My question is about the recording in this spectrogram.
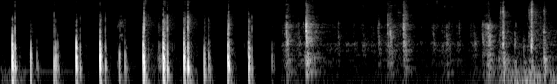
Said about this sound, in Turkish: Ne o? Durun. Kapının önünde bir tıkırtı var.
